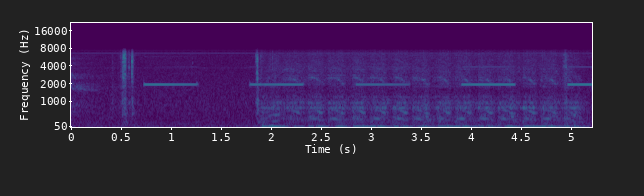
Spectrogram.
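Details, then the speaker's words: Ford Escort ZX2 Zetec four-cylinder, first start attempt since purchase on a low, partly charged battery: chime then sluggish cranking about four beats a second, no firing and no fuel pump heard. "so it cranks over albeit slowly and uh but it doesn't try to start and I can't hear the fuel pump engaging"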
